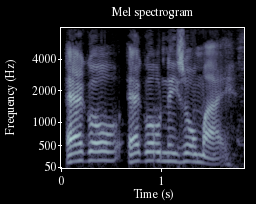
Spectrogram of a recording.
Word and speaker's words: agonizomai: A-G-O-N-I. In the Greek, that's pronounced agonizomai. Agonizomai.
